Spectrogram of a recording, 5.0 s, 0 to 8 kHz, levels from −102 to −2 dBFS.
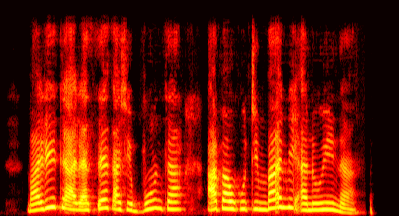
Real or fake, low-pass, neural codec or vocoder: fake; 7.2 kHz; codec, 16 kHz, 4 kbps, FunCodec, trained on LibriTTS, 50 frames a second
